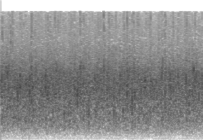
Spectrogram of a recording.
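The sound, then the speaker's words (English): A large crowd applauds steadily, giving God a big round of applause, a dense wash of many hands clapping at once with no breaks, sustained and fairly loud throughout, with no voices standing out. “Come on, let's give God a big round of applause.”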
